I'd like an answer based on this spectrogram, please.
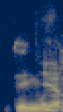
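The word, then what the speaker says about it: Peter Dinklage: about about betrayal of I'm going to pronounce Peter's name his last name wrong but his last name is Peter dinkledge d i n k l dingl he's an American actor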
